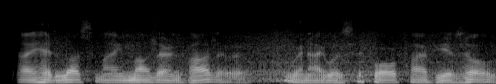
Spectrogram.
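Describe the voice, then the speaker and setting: Speech comes at a fairly slow pace with fairly even intonation. Noticeable background noise is present. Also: man. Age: 80s+. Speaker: war veteran, photographer. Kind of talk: interview answer.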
